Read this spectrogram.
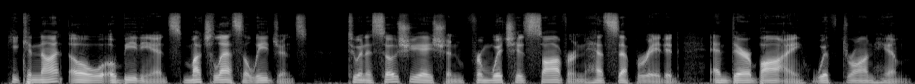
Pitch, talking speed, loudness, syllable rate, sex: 90 Hz, 125 wpm, -20 LUFS, 4.6 syllables/s, male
